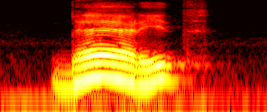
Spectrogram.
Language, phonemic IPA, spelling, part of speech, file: Arabic, /baː.rid/, بارد, adjective, Ar-بارد.ogg
- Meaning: 1. cold, cooling 2. dull, slow 3. poor (wit, poetry) 4. incontestable (right) 5. safely placed (money)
